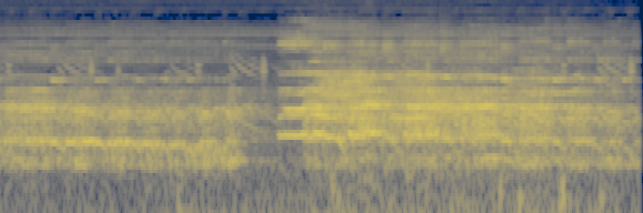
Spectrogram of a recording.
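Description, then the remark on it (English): A dense, steady chorus of tropical rainforest animal calls in the undisturbed forest on BCI: overlapping chirps, whistles and wavering cries layered together, growing fuller and louder about halfway through, with no talking. “This area of BCI is well maintained from the undisturbed forest, which echoes sounds unrecognizable to those unfamiliar with the tropics.”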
